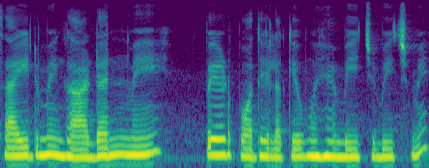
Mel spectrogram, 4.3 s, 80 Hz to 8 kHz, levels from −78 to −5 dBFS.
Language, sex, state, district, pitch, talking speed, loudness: Hindi, female, Chhattisgarh, Raipur, 220 Hz, 165 wpm, -14 LUFS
